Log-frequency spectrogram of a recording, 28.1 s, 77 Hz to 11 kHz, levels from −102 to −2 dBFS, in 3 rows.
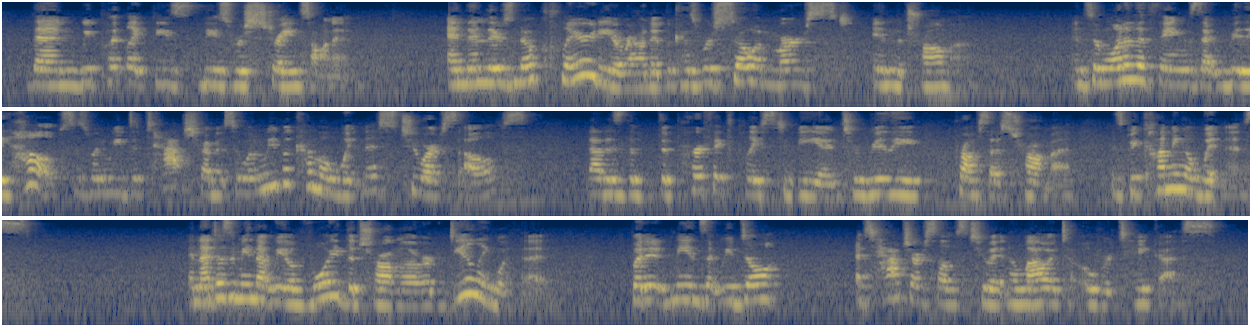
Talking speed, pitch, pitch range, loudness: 195 wpm, 225 Hz, 210-250 Hz, -30 LUFS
